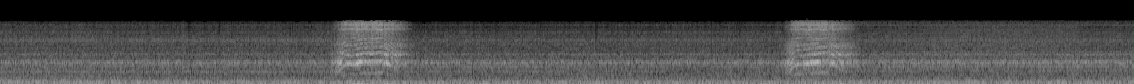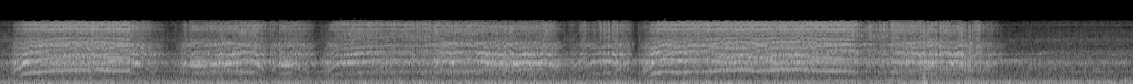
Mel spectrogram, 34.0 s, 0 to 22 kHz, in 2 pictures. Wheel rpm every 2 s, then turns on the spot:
0, 0, 50, 0, 0, 30, 0, 0, 80, 100, 100, 160, 90, 140, 160, 80, 10.
none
